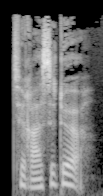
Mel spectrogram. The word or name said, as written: terrassedør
